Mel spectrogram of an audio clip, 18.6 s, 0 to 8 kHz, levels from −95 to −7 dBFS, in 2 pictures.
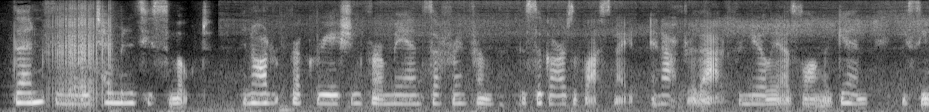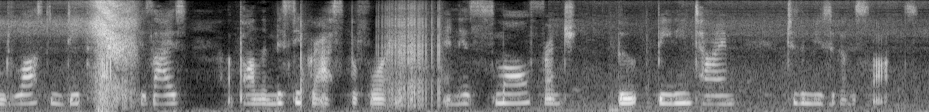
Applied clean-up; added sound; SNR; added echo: none; Fireworks; 3 dB; none.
